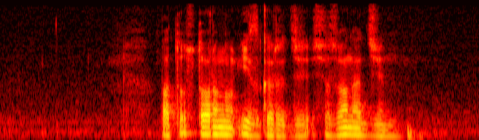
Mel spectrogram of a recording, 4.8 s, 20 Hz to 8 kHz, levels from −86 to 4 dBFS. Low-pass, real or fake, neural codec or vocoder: 7.2 kHz; real; none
